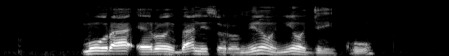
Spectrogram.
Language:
Yoruba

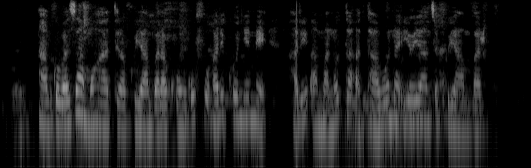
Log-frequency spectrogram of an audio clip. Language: Kinyarwanda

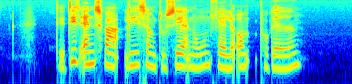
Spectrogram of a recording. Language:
Danish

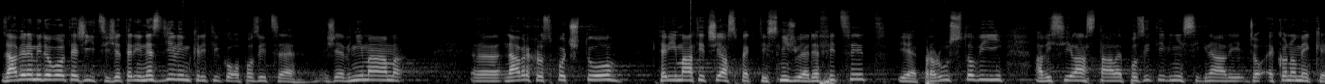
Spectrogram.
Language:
Czech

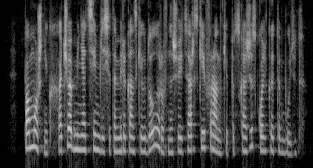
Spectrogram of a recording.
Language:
Russian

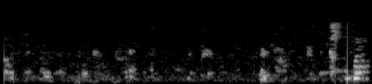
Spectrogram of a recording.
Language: Hakha Chin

